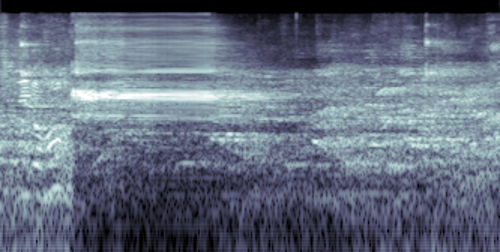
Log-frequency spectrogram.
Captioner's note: buzzer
